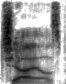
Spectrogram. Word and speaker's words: Giles: It is done by Giles Martin. Is that correct? – Giles, but yes. – Yes, Giles. Thank you for the pronunciation.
